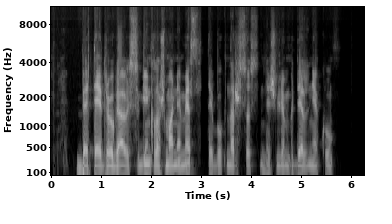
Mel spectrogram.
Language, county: Lithuanian, Kaunas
